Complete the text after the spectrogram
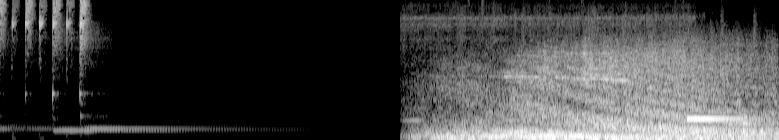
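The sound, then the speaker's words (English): A burst of quick tapping hits fades into a couple seconds of silence, then the loud, steady roar of private jet engines inside the cabin fills the rest, a dense constant rumble. “Hey guys, yes, I'm on a private jet”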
